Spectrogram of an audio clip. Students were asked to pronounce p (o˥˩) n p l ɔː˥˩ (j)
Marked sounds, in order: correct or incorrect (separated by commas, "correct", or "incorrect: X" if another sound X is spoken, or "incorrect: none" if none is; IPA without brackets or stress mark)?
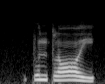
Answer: incorrect: u˥˩, correct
